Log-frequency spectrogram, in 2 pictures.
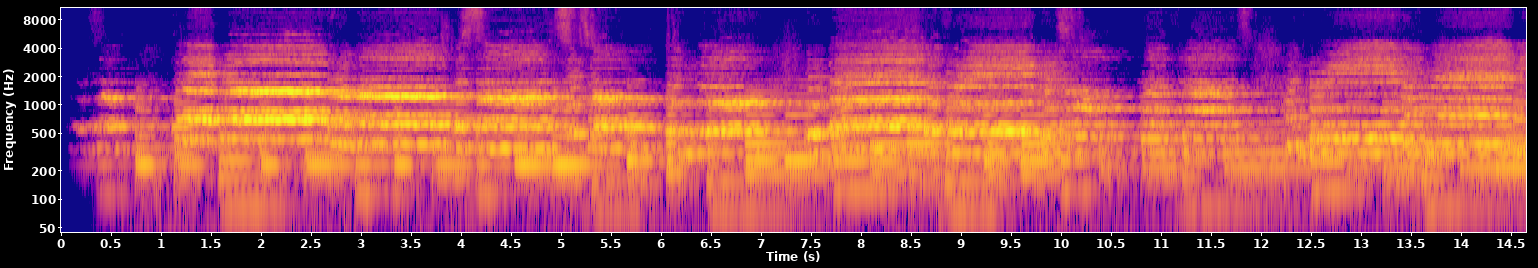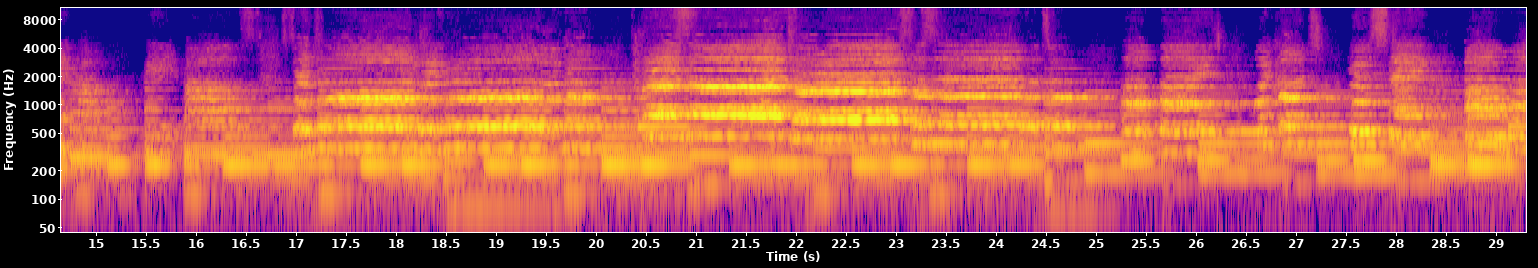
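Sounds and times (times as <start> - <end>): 
children's choir singing: 0.1 - 29.2.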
